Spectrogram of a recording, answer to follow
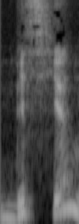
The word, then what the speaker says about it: bisschen: For everybody who's having trouble pronouncing bisschen, make sure you remember that the word actually is cut in half like that. Say bis first, then open your mouth and say chen. Ja, bisschen.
